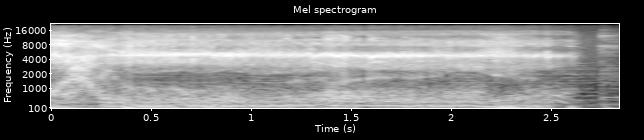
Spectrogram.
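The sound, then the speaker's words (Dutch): A person imitates an office air conditioner with their voice: a steady, breathy whooshing hum with a low throaty rumble, held for over two seconds before stopping abruptly. “Ja, we hebben de eh, airco moeten zetten, want anders uur op de achtergrond alleen maar...”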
